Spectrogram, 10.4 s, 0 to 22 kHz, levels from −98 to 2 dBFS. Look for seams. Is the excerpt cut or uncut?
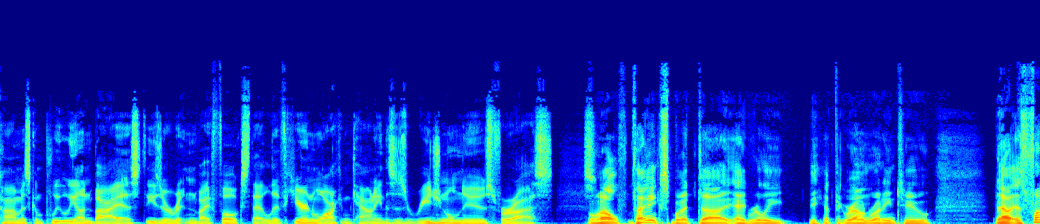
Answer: cut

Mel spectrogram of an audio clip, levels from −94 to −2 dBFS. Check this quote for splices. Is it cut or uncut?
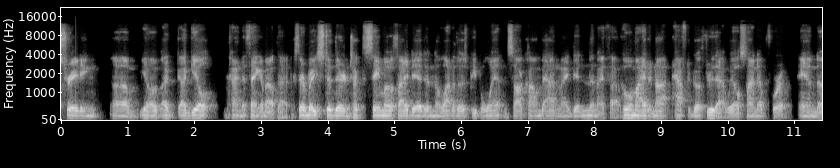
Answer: cut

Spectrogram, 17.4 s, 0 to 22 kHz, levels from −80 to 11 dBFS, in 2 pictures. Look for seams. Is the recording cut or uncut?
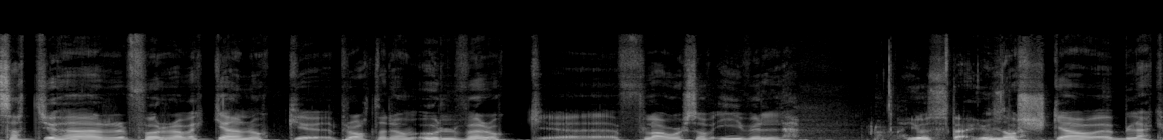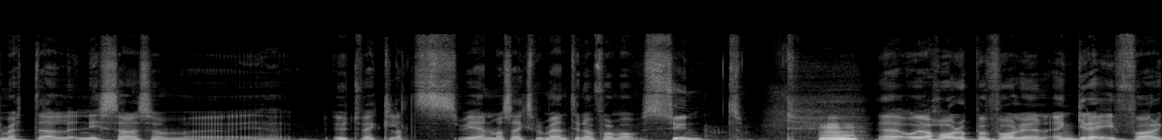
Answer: uncut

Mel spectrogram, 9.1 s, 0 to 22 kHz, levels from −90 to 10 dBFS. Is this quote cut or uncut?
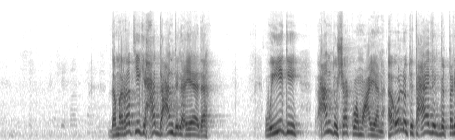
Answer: uncut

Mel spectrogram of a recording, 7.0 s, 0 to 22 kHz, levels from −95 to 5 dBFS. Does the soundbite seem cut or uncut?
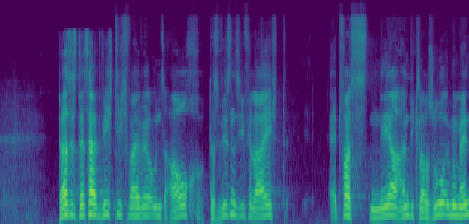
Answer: uncut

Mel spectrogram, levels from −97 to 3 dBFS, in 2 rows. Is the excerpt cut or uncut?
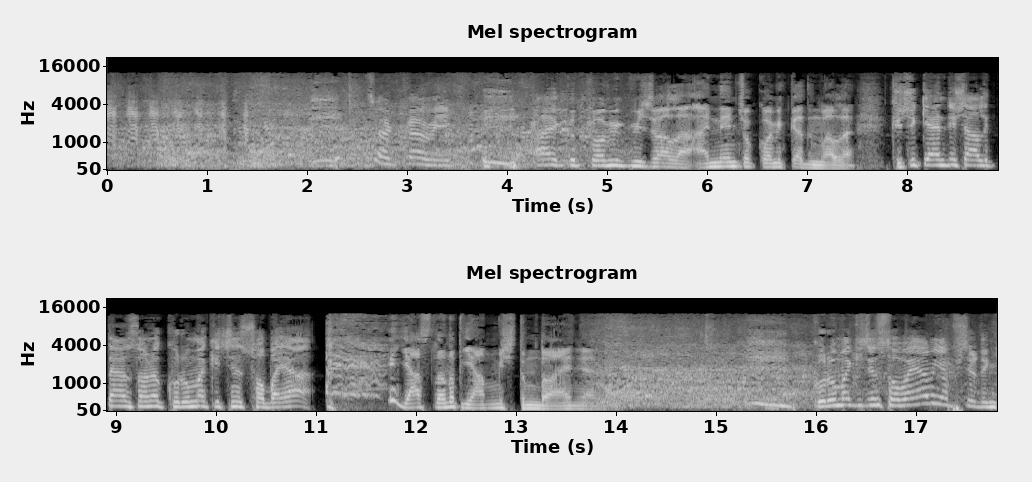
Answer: uncut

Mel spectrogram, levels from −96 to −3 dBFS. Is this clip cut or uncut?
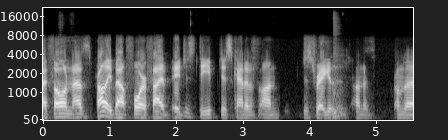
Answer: uncut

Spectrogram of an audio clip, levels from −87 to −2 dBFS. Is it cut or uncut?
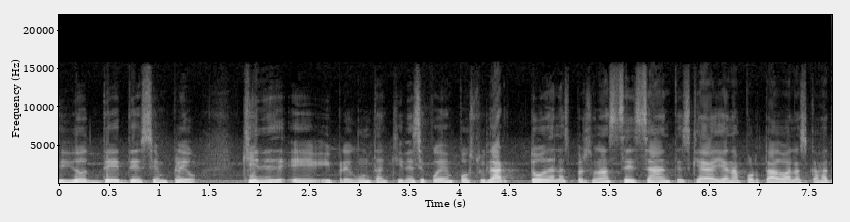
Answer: uncut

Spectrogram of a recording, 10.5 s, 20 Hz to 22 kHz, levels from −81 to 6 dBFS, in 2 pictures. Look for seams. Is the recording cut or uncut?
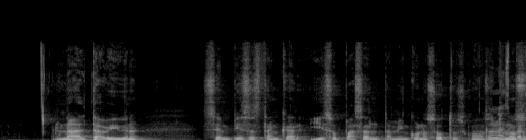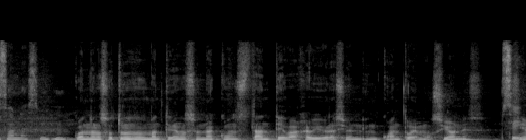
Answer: uncut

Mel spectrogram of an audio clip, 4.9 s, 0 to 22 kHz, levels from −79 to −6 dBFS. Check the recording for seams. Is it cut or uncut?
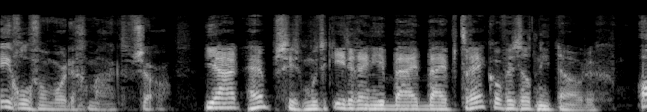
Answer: cut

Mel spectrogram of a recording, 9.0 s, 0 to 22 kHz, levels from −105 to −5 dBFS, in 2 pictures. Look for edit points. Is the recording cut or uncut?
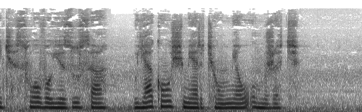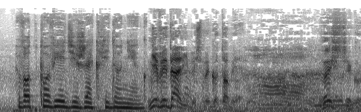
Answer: cut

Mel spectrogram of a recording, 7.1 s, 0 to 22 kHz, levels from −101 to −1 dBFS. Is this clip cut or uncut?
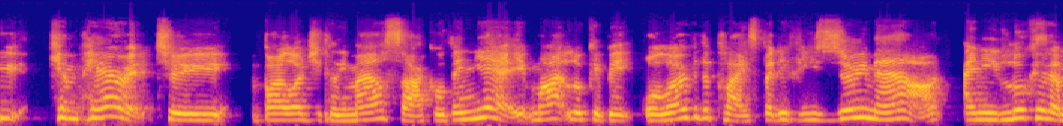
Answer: cut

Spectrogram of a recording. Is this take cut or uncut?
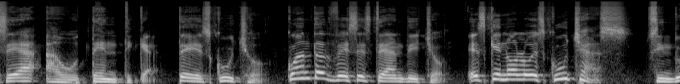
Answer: uncut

